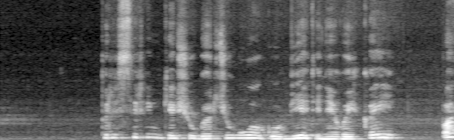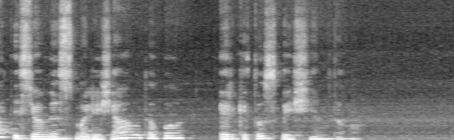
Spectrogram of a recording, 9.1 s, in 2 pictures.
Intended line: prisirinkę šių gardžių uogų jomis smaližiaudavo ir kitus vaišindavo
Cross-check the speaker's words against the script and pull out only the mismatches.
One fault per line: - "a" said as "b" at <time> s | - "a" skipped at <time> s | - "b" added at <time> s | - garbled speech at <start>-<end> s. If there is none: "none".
- "vietiniai vaikai patys" added at 2.9 s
